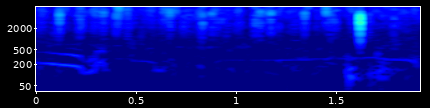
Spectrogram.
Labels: {"label": "biophony, cascading saw", "recorder": "SoundTrap 600 or HydroMoth"}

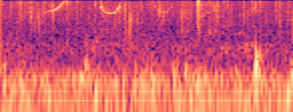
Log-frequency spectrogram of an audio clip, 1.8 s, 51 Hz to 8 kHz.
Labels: {"label": "biophony, dolphin", "recorder": "SoundTrap 500"}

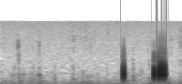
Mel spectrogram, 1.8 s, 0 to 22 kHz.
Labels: {"label": "biophony, knock croak", "recorder": "SoundTrap 300"}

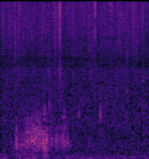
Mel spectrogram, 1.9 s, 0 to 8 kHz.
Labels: {"label": "biophony, growl", "recorder": "SoundTrap 600 or HydroMoth"}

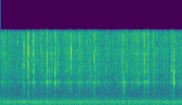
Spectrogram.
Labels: {"label": "ambient", "recorder": "HydroMoth"}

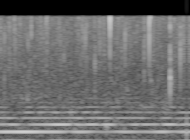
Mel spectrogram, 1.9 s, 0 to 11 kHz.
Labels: {"label": "biophony, midshipman", "recorder": "SoundTrap 500"}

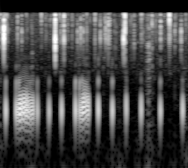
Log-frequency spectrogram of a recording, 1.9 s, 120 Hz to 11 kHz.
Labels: {"label": "biophony, knock croak", "recorder": "SoundTrap 300"}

